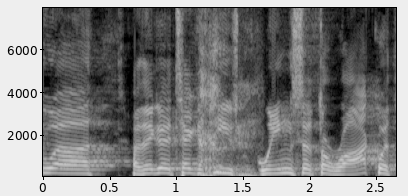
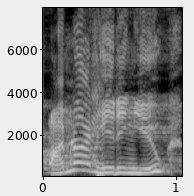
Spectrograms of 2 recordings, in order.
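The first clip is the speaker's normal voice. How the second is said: put-on childish little-kid voice; 3 semitones higher than usual. Imitating a little kid in the car: imitating a little kid. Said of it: "like a little kid in the car, and he's like".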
